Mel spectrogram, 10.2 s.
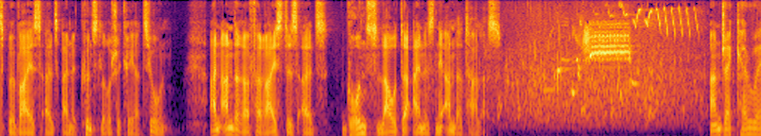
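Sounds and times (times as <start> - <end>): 
speech: 0.0 - 6.8, 9.4 - 10.1
blue jays chirping: 7.2 - 9.5.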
